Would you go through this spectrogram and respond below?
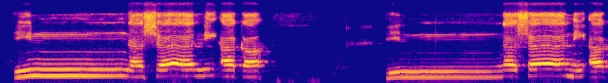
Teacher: غنہ تو کریں گے لیکن نون کو لمبا نہیں کریں گے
